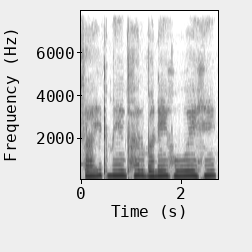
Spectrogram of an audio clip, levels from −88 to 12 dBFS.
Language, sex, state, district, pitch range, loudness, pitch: Hindi, female, Madhya Pradesh, Bhopal, 240-250 Hz, -15 LUFS, 245 Hz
